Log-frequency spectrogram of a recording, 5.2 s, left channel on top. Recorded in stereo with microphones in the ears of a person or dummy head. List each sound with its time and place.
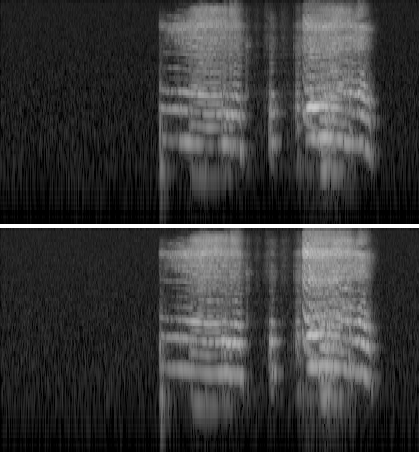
2.0 s a baby crying: 45° left (ahead or behind), 3.5 m
3.8 s a cupboard door: 30° right (ahead or behind), 2.0 m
